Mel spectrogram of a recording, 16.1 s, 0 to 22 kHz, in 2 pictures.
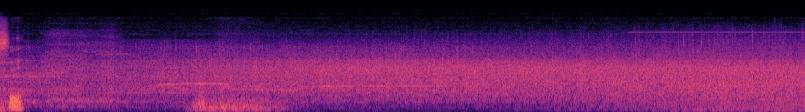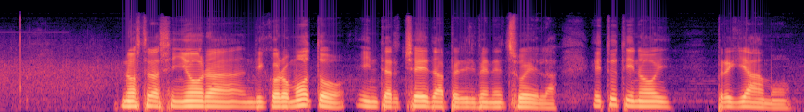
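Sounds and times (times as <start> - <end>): faint crowd applause: 0.0 - 11.6.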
